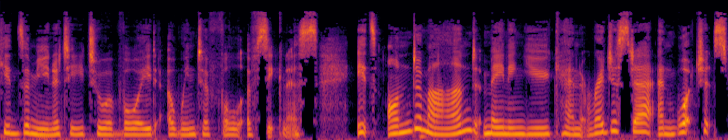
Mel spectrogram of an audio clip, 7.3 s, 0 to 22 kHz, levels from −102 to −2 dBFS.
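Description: No technical faults can be heard anywhere in the speech, with the signal holding steady and continuous across the whole recording.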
